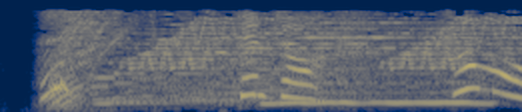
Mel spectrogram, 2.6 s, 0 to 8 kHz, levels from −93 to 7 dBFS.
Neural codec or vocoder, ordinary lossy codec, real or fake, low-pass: none; MP3, 24 kbps; real; 7.2 kHz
